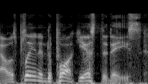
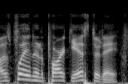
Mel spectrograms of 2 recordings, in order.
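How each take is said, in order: First: It is said in a New York accent. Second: It is said in his plain usual accent.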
